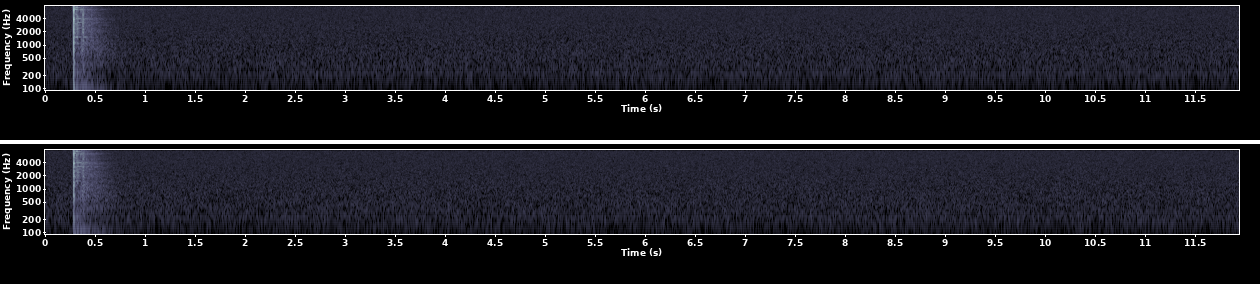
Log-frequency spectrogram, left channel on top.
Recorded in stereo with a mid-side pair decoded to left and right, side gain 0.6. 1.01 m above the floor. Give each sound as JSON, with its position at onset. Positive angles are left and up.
{"t": 0.3, "sound": "breaking glass", "azimuth_deg": 35, "distance_m": 1.3}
